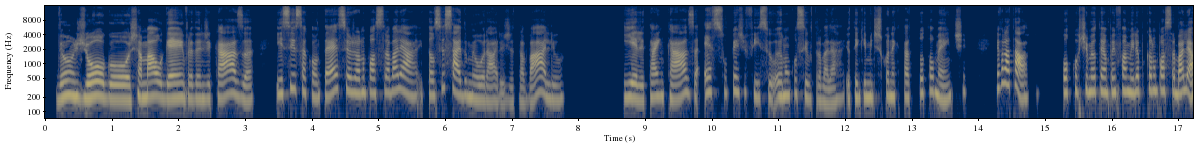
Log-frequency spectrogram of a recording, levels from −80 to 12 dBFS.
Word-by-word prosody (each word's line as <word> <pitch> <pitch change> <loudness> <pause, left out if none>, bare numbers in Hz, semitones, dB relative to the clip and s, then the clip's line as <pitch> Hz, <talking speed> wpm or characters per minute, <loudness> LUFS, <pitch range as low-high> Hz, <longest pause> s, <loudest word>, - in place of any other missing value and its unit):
ver 185 +3 0
um 220 -1 +2
jogo, 190 -2 +4
chamar 195 +3 +4
alguém 195 -1 +5
pra 190 -1 -5
dentro 185 0 -5
de 185 0 -7
casa, 190 -2 +3 0.3
e 235 - -3
se 235 +7 +3
isso 285 -3 +1
acontece 235 +5 -1
eu - - +1
já 240 -1 0
não 255 - -3
posso 245 0 -2
trabalhar, 255 -4 0
então 220 +1 -6
se 310 - -1
sai 245 -7 +4
do 215 - -8
meu 195 -3 -4
horario 170 -2 -4
de 160 -1 -14
trabalho 175 +4 -1 0.9
e 200 0 0
ele 180 -3 0
tá 200 +3 0
em 210 0 -3
casa, 210 +5 +1
é 260 - -1
super 260 0 -3
difícil, 210 -7 -7
eu 205 +2 -2
não 220 0 -1
consigo 220 -5 -5
trabalhar, 160 0 -8
eu 185 - -8
tenho 195 +1 -5
que 200 - -6
me 200 - -1
desconectar 205 0 -5
totalmente 240 -1 -5 0.4
e - - -1
falar: 380 0 +5
"Tá, 345 - +6 0.5
vou 250 0 0
curtir 275 +2 -4
meu 260 0 +2
tempo 255 -1 -1
em 255 - -1
família 260 +1 0
porque 270 - -8
eu - - +1
não 275 - -3
posso 275 0 0
trabalhar". 260 +1 +5
210 Hz, 200 wpm, -21 LUFS, 190-255 Hz, 0.9 s, Tá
